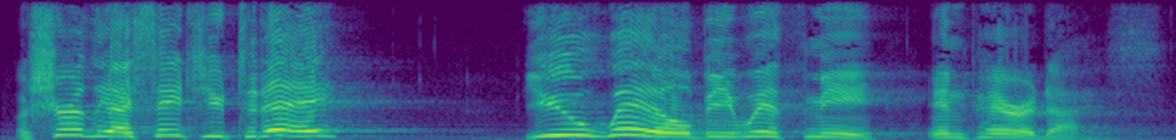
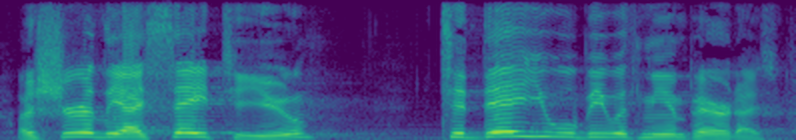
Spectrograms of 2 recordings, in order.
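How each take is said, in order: First: The pause comes after the word today. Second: The pause comes before the word today.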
